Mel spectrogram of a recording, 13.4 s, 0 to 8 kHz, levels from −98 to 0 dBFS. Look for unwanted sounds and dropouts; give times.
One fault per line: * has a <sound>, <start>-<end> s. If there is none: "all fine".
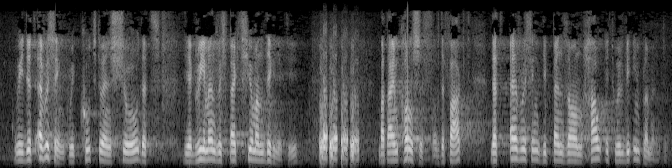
* has a laugh, 6.4-7.2 s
